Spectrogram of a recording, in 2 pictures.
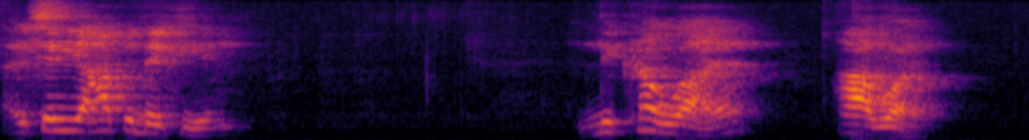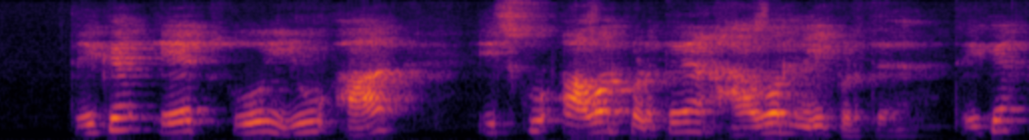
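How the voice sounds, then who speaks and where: A man's voice: sits high, lively intonation, a little slow, pauses often, echoey room, highs cut off. Man teaching grammar, patient and repetitive. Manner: patient, repetitive explaining with rhetorical questions. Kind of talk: online grammar lesson.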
